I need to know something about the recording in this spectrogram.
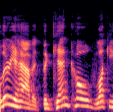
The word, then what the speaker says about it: Genco: and by the way I am pronouncing the name genko correctly it is not genko it is genko as in the gensburg brothers that founded the company in the 1930s but there you have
